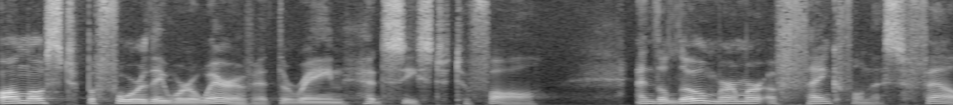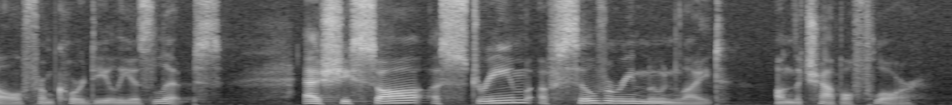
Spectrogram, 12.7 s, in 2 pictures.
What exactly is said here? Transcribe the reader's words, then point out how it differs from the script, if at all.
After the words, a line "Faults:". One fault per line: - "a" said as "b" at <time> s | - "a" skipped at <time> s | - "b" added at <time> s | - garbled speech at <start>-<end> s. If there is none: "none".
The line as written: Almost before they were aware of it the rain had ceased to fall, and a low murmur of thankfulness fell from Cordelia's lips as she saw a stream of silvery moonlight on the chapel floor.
Almost before they were aware of it the rain had ceased to fall, and the low murmur of thankfulness fell from Cordelia's lips as she saw a stream of silvery moonlight on the chapel floor.
Faults:
- "a" said as "the" at 4.4 s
